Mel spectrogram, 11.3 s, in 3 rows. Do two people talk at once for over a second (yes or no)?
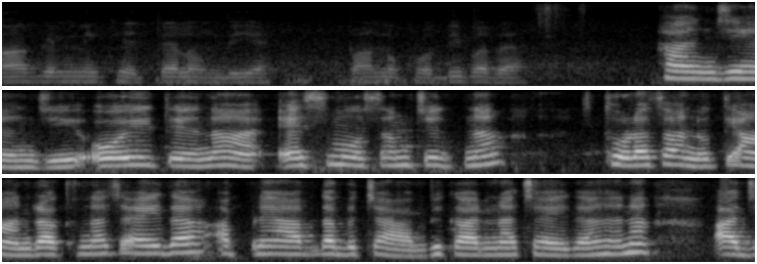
no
